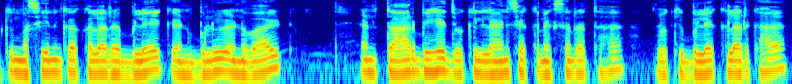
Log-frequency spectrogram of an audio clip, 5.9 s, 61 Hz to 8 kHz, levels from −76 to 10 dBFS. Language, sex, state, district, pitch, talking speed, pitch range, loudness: Hindi, male, Jharkhand, Ranchi, 125 Hz, 250 wpm, 120-130 Hz, -16 LUFS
